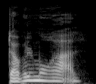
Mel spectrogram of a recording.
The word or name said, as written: dobbeltmoral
